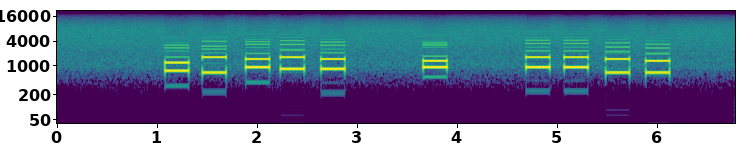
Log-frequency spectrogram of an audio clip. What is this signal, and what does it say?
DTMF, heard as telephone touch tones, dialled by hand, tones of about 240 ms. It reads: 4A#C9 0 DD32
